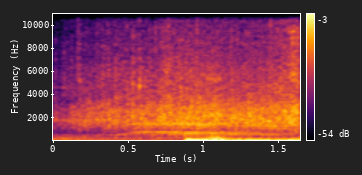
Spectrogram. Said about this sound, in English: I didn't ask you to clap, so if you are clapping, clap very, very, very well.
